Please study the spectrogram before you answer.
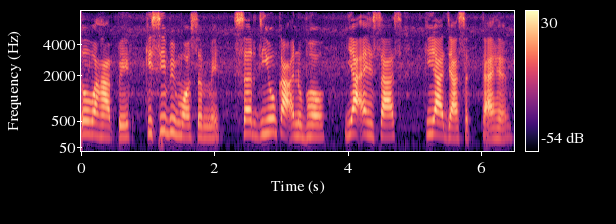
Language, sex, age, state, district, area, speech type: Hindi, female, 30-45, Uttar Pradesh, Sonbhadra, rural, spontaneous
